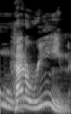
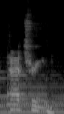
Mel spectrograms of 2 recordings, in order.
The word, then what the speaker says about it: Hatterene: We have a Holo Hatterene. Hatrine? Hatterene. Is that there? Okay, I feel like you don't pronounce some of the letters that you need to. Hatterene. Hatrine. It's not Hatrine.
